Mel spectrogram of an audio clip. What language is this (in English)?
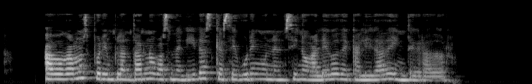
Galician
